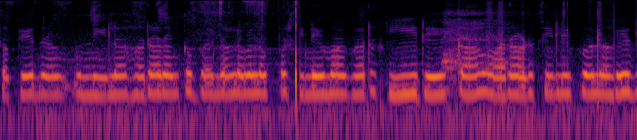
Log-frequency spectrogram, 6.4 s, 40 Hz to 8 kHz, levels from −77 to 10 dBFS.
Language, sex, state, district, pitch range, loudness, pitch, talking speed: Hindi, female, Uttar Pradesh, Varanasi, 225-230 Hz, -26 LUFS, 230 Hz, 160 wpm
